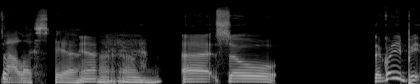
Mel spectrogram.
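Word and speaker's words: Nalas: Is that how you pronounced it? Nallis, yeah.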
